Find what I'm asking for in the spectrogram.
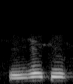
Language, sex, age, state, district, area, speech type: Urdu, male, 18-30, Bihar, Purnia, rural, conversation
